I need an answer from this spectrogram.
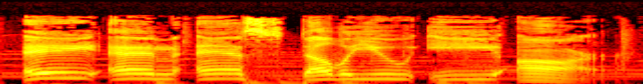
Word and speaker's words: answer: the W you see the W that is in the spelling of the word answer is not pronounced in the actual word and so I've seen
